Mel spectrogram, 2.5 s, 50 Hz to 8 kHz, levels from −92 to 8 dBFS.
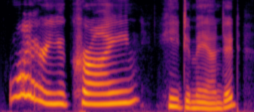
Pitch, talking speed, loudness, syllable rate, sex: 250 Hz, 140 wpm, -16 LUFS, 4.4 syllables/s, female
